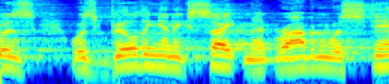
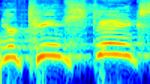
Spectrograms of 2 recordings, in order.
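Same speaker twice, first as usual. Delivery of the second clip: acted yelling, pitched way up; 13 semitones higher than usual. Retelling people yelling at the speaker over his team: retelling people yelling. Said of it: "they were yelling at me".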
